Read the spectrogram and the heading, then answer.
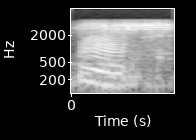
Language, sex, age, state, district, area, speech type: Kannada, female, 45-60, Karnataka, Bangalore Urban, urban, conversation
